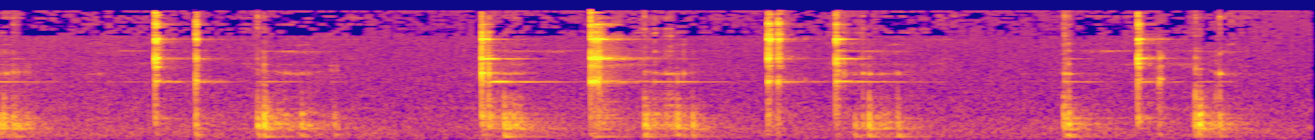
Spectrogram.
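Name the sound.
stirring water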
